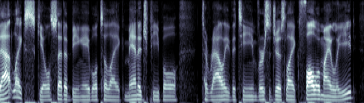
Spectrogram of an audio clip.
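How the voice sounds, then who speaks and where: Fairly even in intonation and fairly low in pitch, a man speaks at a fairly slow pace on a very clean recording with a silent background and a dry, close sound with no echo. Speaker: fitness company co-founder. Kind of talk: casual chat. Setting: studio.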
